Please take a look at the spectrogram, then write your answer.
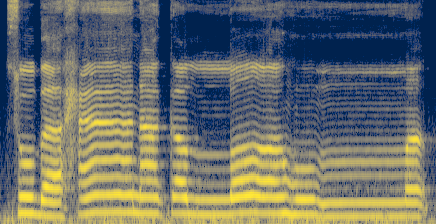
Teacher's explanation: ہم غنہ کر کے پڑھیں گے · یہ اللہ والا لام ہے، اس کو ہم نے موٹا پڑھنا ہوتا ہے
